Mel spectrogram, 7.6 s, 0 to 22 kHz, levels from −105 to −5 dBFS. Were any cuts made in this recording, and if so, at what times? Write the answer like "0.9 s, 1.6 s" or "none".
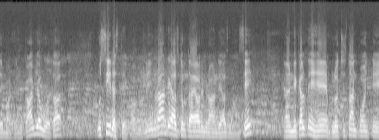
none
